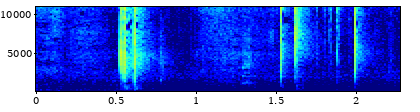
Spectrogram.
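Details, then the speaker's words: Old ACME hand saw filer: irregular sharp crackles and snaps in short bursts inside its old, beat-up electrical switch housing (3-wire cord with ground connected to nothing); arcing, whole housing to be replaced. "is all the electrical cracking with inside of that housing. So it's pretty old, it's pretty beat up. I'm just gonna replace the whole thing."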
